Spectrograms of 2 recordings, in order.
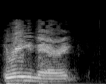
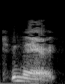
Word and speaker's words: turmeric: It's not three merrick. Not three merrick. It's turmeric. Turmeric.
